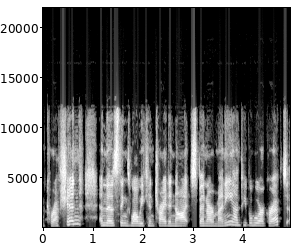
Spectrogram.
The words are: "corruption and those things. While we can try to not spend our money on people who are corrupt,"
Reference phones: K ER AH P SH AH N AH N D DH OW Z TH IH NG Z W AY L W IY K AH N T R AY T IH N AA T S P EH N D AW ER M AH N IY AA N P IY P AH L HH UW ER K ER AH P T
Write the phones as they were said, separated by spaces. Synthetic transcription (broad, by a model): K ER AH P SH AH N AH N DH OW Z TH IH NG Z W AY L W IY K AH N T R AY T IH N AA T S P EH N D AW ER M AH N IY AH N P IY P L HH UW ER K ER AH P T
